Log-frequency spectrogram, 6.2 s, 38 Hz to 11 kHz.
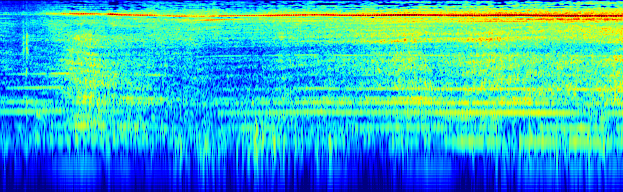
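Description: Align T-Rex 500 electric RC helicopter flying low and close, a steady high-pitched whine with rotor noise. It grows louder over the first few seconds as the helicopter comes nearer, then holds.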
